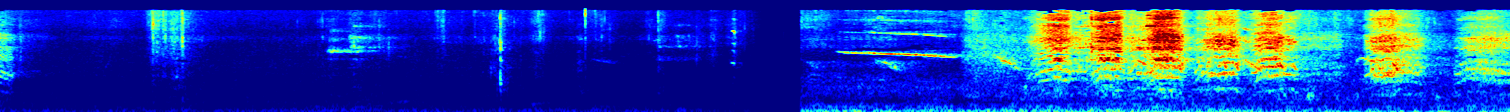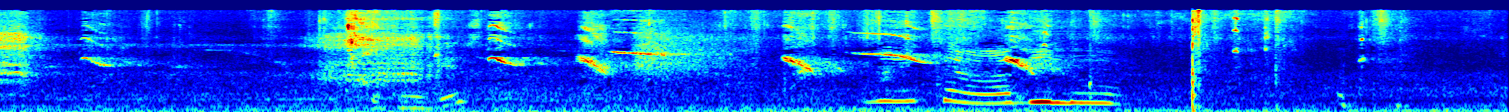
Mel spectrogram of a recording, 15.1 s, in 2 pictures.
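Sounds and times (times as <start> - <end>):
birds chirping: 2.9 - 14.8.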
